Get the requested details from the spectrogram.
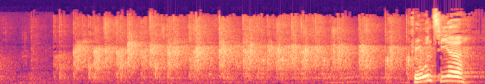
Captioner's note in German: Beifall Freie Demokraten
